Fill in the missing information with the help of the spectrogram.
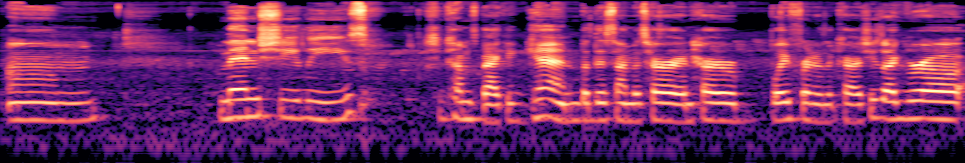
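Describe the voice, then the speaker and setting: A woman's voice: mid-range voice, a little mellow. A woman from Liberia casually telling a personal story, frank and slangy, with plenty of fillers. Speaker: vlogger. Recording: dull lo-fi sound with faint noise.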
